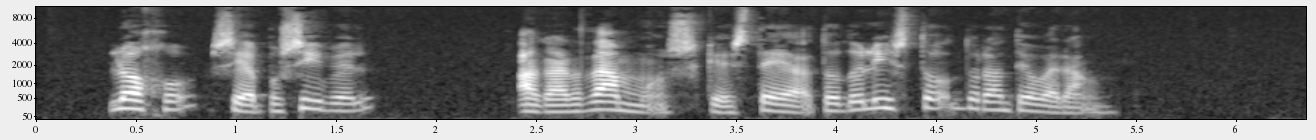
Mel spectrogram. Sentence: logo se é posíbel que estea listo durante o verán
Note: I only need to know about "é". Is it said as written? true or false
true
